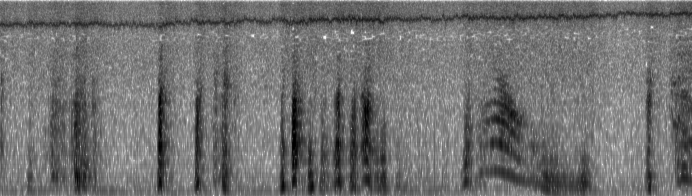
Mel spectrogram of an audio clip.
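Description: Cats crying while wrestling: a run of short sharp cries and scuffling, then one drawn-out yowl of about a second, falling in pitch, past the middle.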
